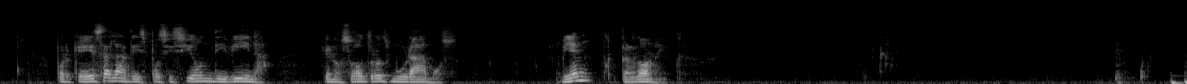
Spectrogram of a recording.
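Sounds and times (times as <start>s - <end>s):
speech: 0.6s - 4.6s, 5.6s - 6.8s
person sipping and swallowing water: 8.6s - 9.1s
soft slurps: 8.6s - 9.1s.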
